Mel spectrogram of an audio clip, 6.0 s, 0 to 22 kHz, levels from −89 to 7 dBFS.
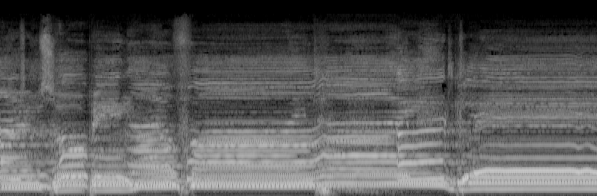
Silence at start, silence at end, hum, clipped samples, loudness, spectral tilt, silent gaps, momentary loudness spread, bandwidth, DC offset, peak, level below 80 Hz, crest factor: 0 s; 0 s; none; under 0.1%; -18 LUFS; -6 dB/octave; none; 3 LU; 14 kHz; under 0.1%; -6 dBFS; -54 dBFS; 12 dB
